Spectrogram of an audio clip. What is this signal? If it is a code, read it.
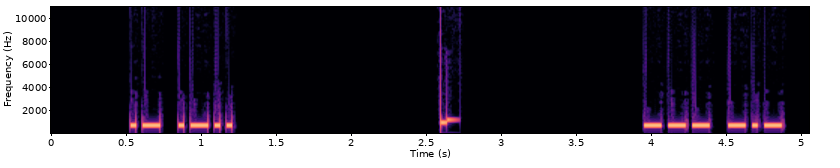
Morse code, heard as a keyed tone, about 30 wpm, 700 Hz. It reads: A L O K
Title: Top Two Letter Combinations in Words 30wpm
